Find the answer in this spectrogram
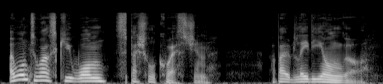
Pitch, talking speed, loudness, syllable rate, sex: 125 Hz, 155 wpm, -18 LUFS, 5.8 syllables/s, male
